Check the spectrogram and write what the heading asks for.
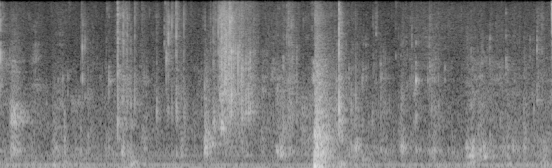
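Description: Eating sounds at the table: wet chewing and slurping of spicy noodles piled on hard-shell tacos, in short irregular bursts, with one louder bump about three seconds in, over a faint steady low hum.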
